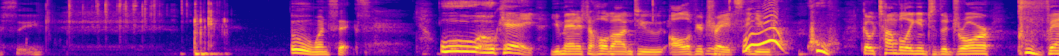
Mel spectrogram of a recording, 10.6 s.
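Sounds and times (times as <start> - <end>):
speech: 0.0 - 0.8, 2.9 - 10.5
dice being rolled: 0.4 - 2.4.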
